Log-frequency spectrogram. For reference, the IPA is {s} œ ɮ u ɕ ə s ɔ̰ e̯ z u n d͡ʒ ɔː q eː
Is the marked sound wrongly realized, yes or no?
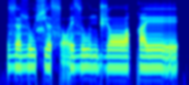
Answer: yes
